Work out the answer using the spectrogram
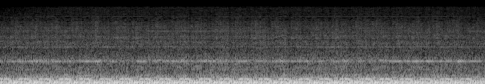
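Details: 2006 Ford F-150 with electronic returnless fuel system and intermittent low power/lean condition, PWM fuel pump under stress test: constant thin whine over droning idle; pump or pump control module suspected, not confirmed.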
